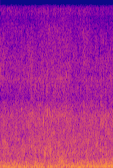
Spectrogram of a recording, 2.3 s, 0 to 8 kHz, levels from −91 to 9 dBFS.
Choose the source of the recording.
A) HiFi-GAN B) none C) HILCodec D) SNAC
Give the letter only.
C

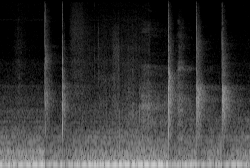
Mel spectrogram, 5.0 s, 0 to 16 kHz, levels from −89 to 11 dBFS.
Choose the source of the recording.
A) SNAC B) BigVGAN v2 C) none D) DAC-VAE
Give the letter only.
C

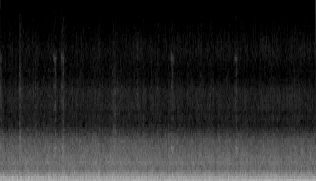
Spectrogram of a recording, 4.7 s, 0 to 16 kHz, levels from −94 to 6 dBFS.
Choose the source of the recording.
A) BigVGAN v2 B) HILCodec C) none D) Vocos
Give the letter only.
C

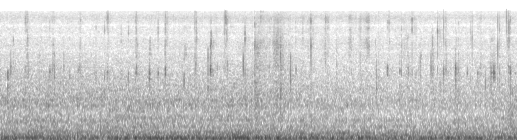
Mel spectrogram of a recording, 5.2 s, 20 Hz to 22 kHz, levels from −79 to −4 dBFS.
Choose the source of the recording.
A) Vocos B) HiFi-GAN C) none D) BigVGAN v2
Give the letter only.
C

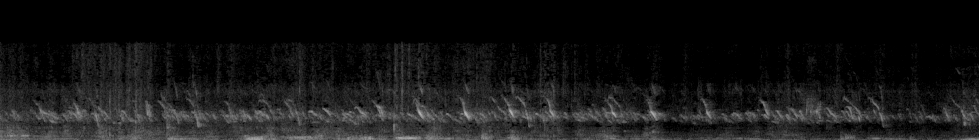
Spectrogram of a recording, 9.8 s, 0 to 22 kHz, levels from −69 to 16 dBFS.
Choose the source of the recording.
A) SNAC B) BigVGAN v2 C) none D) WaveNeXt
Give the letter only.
C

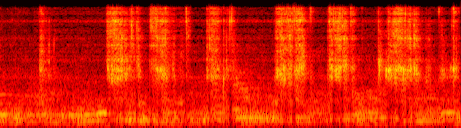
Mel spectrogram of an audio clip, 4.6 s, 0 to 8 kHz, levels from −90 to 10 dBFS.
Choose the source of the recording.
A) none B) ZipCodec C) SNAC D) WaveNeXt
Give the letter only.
C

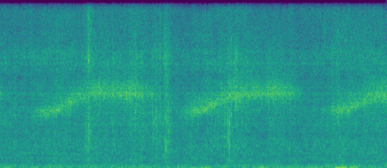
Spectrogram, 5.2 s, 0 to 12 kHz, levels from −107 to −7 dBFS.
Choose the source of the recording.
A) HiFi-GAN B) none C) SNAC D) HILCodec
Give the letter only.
D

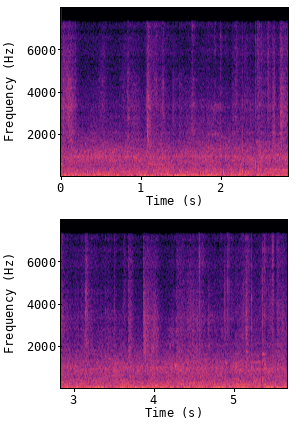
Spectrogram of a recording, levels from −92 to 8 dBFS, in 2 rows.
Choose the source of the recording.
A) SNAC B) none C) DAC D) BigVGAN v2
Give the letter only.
C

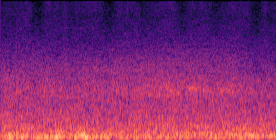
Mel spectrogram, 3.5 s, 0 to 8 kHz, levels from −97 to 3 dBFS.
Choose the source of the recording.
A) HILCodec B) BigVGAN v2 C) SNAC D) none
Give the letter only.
B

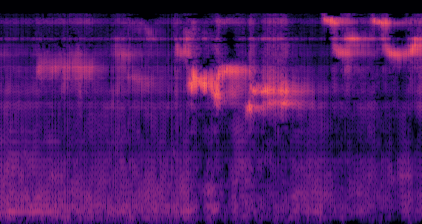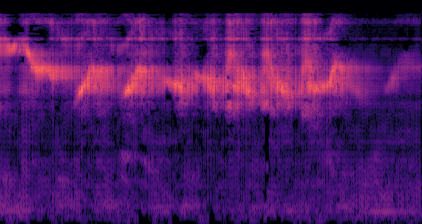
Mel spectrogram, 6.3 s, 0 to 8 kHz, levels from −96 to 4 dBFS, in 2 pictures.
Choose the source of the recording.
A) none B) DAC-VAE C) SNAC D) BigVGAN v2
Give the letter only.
D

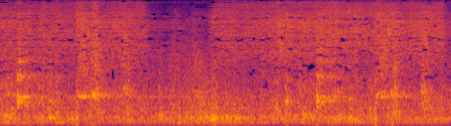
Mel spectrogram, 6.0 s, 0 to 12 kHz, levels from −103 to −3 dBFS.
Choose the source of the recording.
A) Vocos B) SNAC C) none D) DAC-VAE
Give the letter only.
C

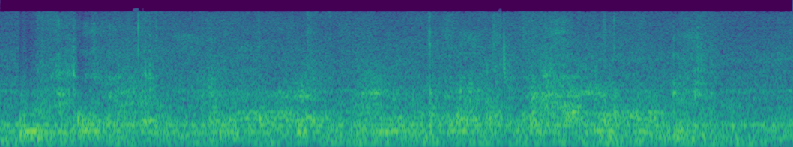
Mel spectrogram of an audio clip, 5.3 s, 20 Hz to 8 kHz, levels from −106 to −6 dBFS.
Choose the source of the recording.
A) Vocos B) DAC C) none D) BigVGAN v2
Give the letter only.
B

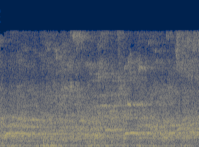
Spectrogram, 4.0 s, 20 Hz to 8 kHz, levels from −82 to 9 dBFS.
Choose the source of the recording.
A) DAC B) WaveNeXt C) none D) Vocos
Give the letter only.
C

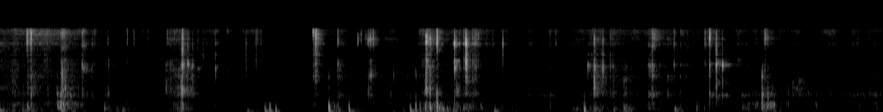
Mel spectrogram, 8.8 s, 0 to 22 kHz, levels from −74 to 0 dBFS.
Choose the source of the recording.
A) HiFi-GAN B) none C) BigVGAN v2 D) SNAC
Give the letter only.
D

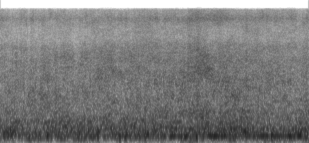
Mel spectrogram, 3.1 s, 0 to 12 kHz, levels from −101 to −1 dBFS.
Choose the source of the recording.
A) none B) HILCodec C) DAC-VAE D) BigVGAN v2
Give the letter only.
B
